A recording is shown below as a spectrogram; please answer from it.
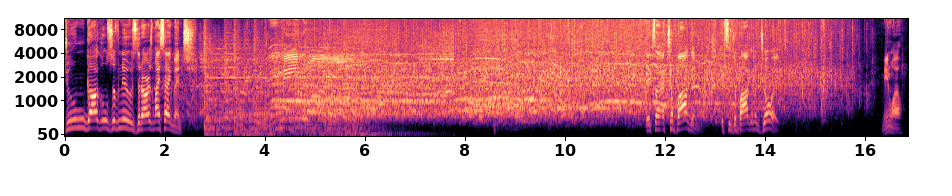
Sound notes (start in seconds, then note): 8.0 cheers and applause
